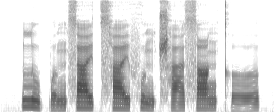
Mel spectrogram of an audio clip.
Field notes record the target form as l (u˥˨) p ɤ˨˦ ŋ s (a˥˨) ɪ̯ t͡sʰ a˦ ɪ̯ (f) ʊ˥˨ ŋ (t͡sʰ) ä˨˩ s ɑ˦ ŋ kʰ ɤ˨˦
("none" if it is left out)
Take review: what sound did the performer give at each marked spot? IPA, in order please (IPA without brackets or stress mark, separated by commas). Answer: u˥˨, a˦, f, ʈ͡ʂʰ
